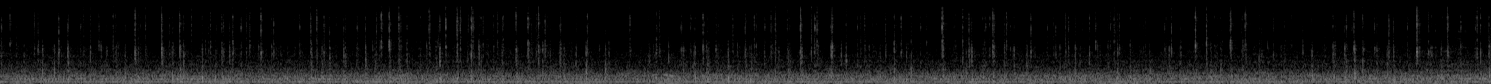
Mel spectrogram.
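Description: Fingertips of both hands type rapidly on the black plastic keycaps of an aluminium MacBook Pro laptop resting on a desk mat. The result is a dense, steady stream of quick, soft clicks with bright transients over a constant low hum.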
